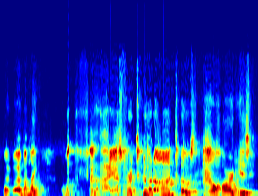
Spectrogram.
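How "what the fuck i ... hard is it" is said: mock outraged rant. Retelling his outburst at waitress.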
